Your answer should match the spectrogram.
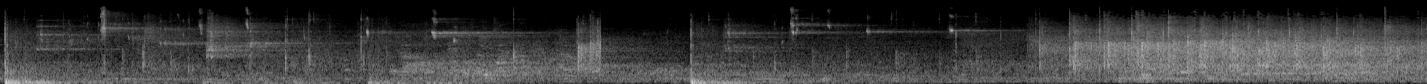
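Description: Table tennis rallies: the celluloid ball clicking off rubber bats and the table, with sports shoes squeaking on the court floor. About ten seconds in, the hall breaks into steady applause that lasts to the end.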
